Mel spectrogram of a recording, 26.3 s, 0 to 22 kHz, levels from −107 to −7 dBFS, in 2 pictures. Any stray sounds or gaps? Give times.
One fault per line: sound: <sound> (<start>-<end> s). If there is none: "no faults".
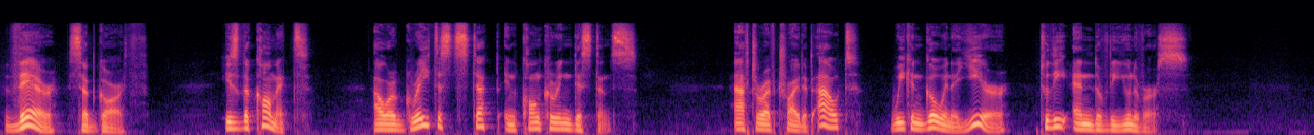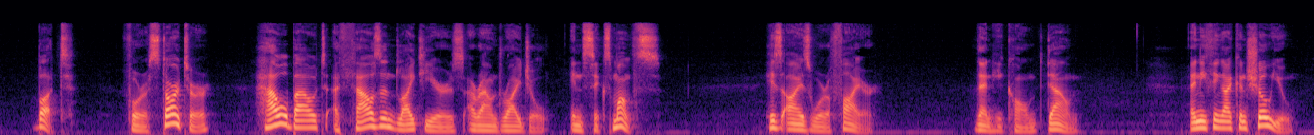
no faults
